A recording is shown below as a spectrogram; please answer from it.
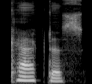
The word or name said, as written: cactus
